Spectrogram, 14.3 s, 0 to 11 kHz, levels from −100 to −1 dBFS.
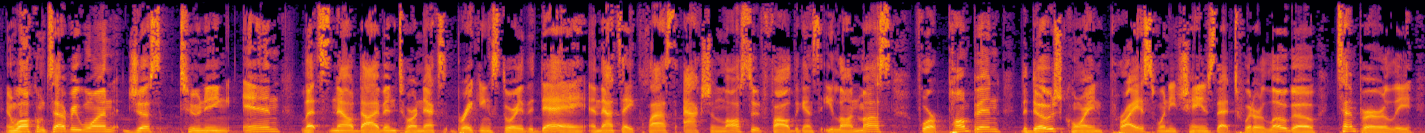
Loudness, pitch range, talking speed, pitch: -17 LUFS, 105-135 Hz, 170 wpm, 115 Hz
